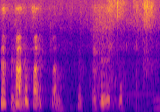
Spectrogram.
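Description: Men's voices in a brief lull in the talk: low murmuring and a short laugh near the end.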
